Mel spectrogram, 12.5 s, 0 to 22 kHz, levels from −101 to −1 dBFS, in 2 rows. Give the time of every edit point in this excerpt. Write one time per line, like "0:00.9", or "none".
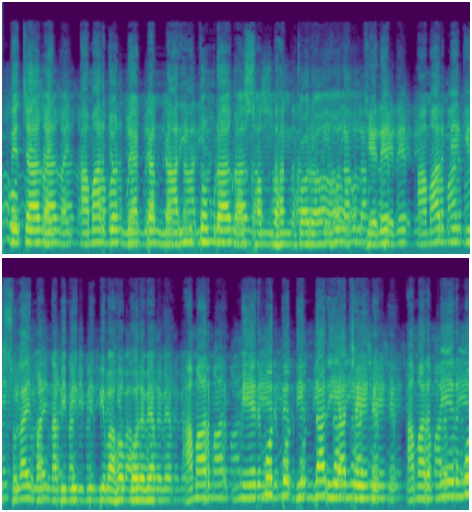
0:04.4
